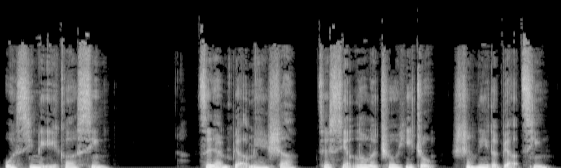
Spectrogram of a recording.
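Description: A woman's voice: fairly high pitch, normal speed, creaky, mellow, breathy edge. A woman reading a first-person story aloud, in a chatty, wry way. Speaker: narrator.

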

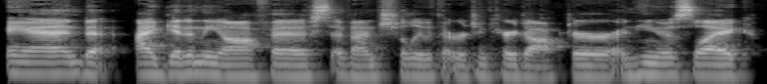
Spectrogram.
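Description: A woman in her thirties, appearing as a podcast guest, tells a personal story candidly and casually, swearing freely and laughing often. Her voice is low-pitched and a bit bright, fast with a level tone.

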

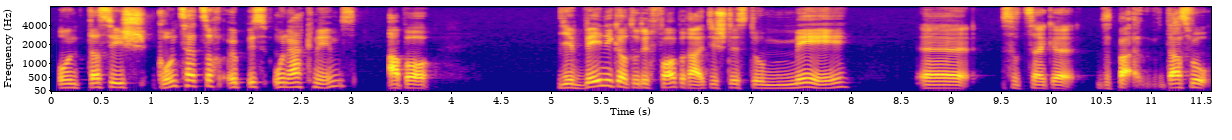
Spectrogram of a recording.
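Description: A podcast co-host muses over a phone line in casual conversation, thinking aloud with lots of restarts and fillers. His voice is medium-pitched with a dark tone, and it's recorded as a phone call.

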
